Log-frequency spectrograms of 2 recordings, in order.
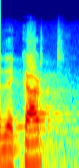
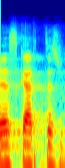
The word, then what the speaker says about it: Descartes: Mientras que en la época moderna, tal vez el pensamiento era el pensamiento de Descartes, bueno, de Descartes, si lo digo en francés, se escribe Descartes, Renato Descartes, era pienso, luego existo.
